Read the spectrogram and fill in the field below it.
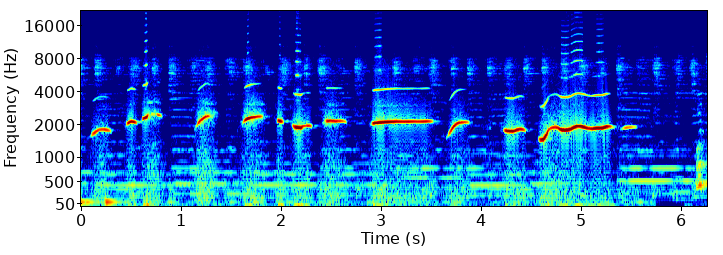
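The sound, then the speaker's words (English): A man whistles a lively tune as he walks to his 2005 Honda Civic at 5 o'clock, a string of clear, bright notes in short rising and falling phrases, some sliding between pitches, with no talking. “Horace whistled his way to his 2005 Honda Civic.”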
